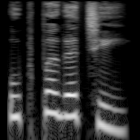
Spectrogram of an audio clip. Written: ಉಪ್ಪಗಚಿ

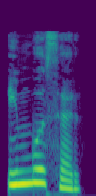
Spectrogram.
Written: ಇಂಬೊಸರ್

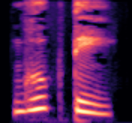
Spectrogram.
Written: ಭುಕ್ತಿ

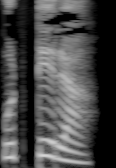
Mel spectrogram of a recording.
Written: ಉಟ್ಟಿರ

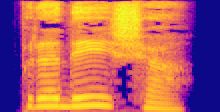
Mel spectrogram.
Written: ಪರದೇಶಿ

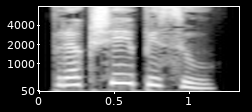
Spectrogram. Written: ಪ್ರಕ್ಷೇಪಿಸು

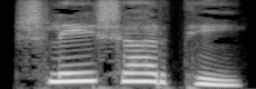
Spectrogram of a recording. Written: ಶ್ಲೇಷಾರ್ಥಿ

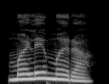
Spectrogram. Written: ಮಳೆಮರ

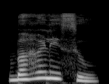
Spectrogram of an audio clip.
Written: ಬಹಳಿಸು

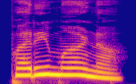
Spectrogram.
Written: ಪೆರ್ಮನೆ

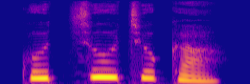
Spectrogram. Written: ಕುಚಚೂಚುಕ

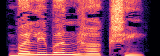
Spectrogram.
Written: ಬಲಿಬಂಧಾಕ್ಷಿ

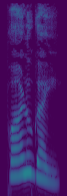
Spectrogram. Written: ಪಳಕ

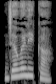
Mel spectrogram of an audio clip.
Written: ಜವಳಿಕ

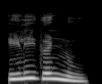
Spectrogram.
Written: ಇಳಿಗಣ್ಣು

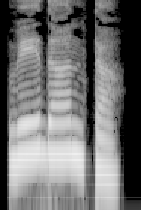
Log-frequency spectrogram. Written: ವದಂತಿ

